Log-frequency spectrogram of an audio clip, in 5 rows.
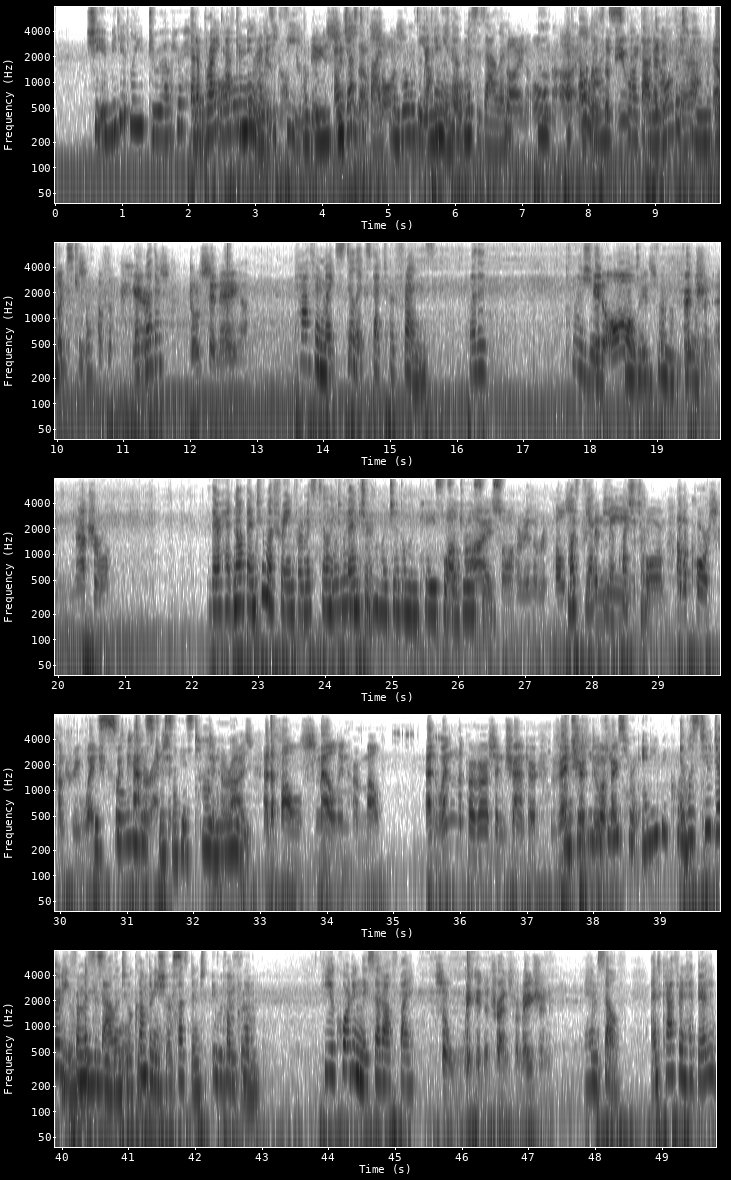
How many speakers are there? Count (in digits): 3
